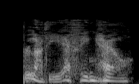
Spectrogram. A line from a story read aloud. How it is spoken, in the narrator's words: I whispered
